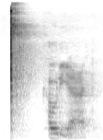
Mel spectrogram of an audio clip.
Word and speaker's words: Kodiak: strong crisp true rhyme kodiak is a proper noun right which is it's a proper noun it's a three-syllable noun too so i think part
